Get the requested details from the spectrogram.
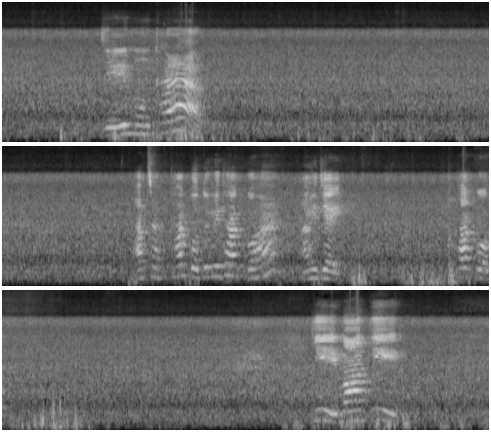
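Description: A young woman speaks softly and affectionately, close by.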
